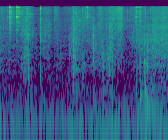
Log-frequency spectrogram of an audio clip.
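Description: Faint rustling and light clicks of paper pages being handled and turned in a spiral-bound handmade journal.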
